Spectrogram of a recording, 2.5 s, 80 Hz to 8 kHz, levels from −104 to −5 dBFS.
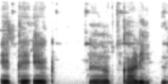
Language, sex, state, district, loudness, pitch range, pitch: Marathi, male, Maharashtra, Pune, -17 LUFS, 95-105 Hz, 100 Hz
